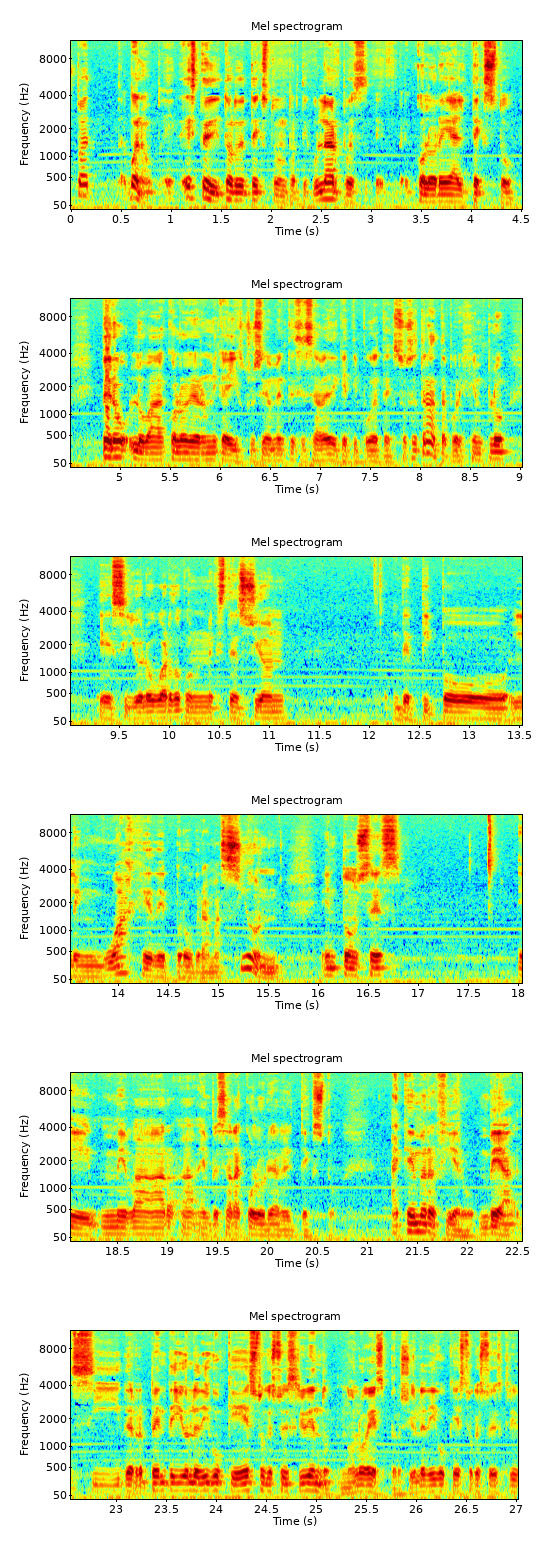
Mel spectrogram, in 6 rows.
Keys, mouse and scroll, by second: 0.9 shift+Up, 1.2 shift+Return, 1.5 shift+Up, 2.2-9.2 typing, 9.7 Down, 10.8 Right, 11.3 Up, 11.9 shift+End, 13.4 click, 17.7 click, 18.3 click.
